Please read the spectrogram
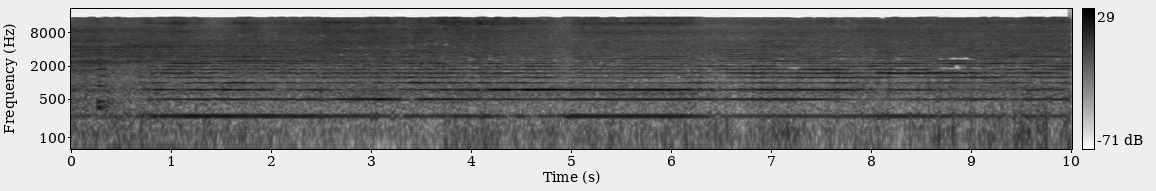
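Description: CNC router spindle cutting wood with a milling bit: a steady, high whine over the hiss of the bit chewing through the door panel. The whine firms up just under a second in, after a short click.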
